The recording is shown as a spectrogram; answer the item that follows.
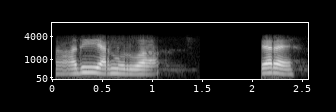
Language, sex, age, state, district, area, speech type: Tamil, female, 30-45, Tamil Nadu, Thoothukudi, rural, conversation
